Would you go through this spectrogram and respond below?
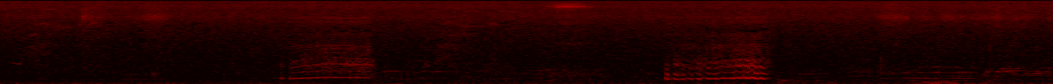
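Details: Two low, raspy snores from a Sphynx kitten fast asleep, each lasting about half a second with a layered buzzy tone, separated by quiet pauses and faint background hum.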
